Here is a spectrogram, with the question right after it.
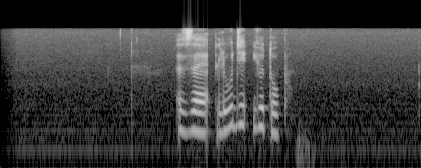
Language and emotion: Russian, neutral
